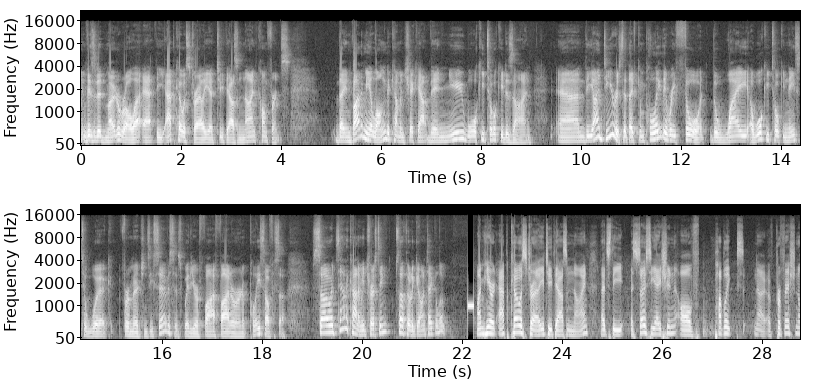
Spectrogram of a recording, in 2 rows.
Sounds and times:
Speech: 0.0s - 4.2s, 5.0s - 28.7s.

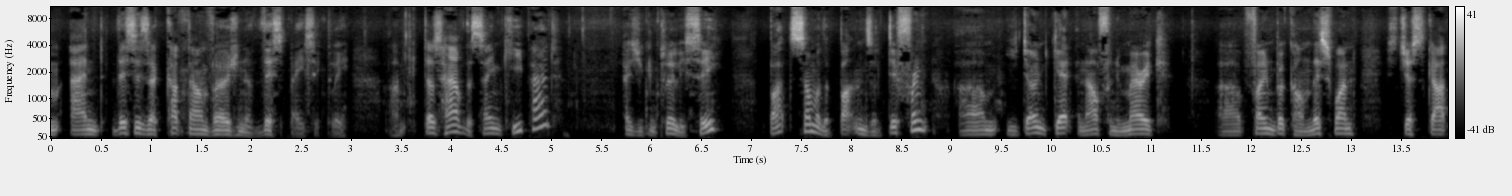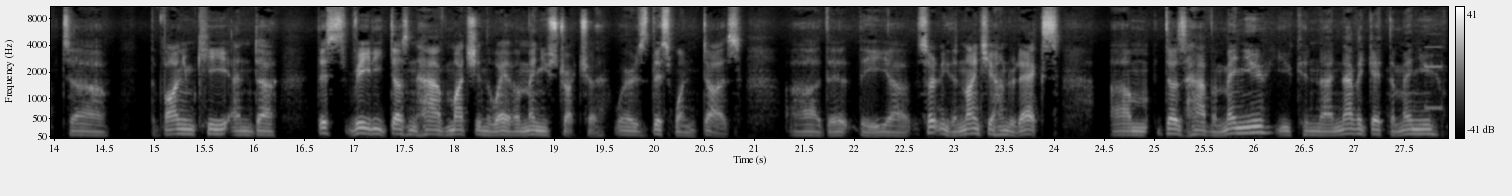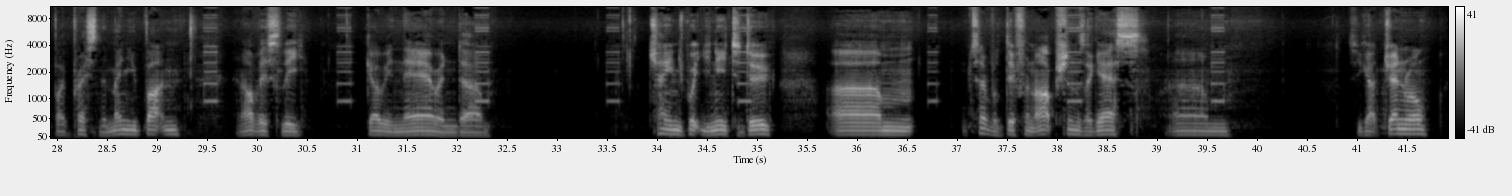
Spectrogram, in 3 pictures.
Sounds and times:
Speech: 0.0s - 32.4s, 33.8s - 39.8s, 40.9s - 41.9s
Inside, small room: 0.0s - 41.9s.

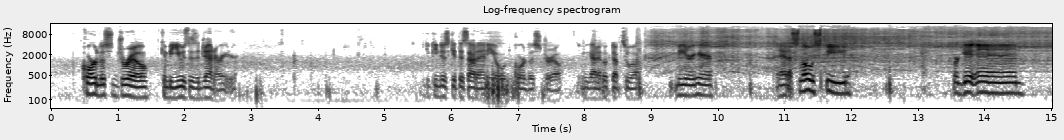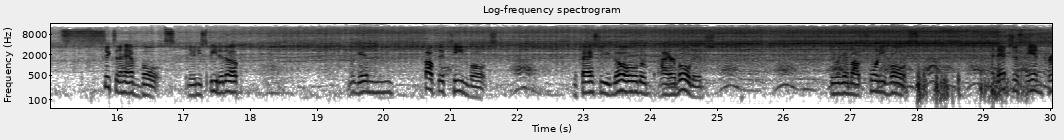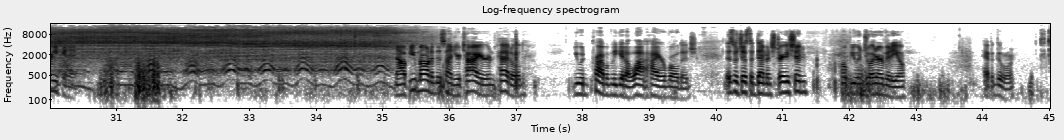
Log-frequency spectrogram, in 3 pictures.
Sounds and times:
Speech: 0.5s - 2.8s, 5.6s - 10.0s, 10.9s - 12.0s, 13.6s - 14.6s, 15.2s - 17.9s, 19.5s - 21.8s, 22.9s - 25.0s, 26.7s - 28.1s, 29.1s - 30.5s, 35.2s - 37.2s, 37.9s - 42.9s, 44.0s - 44.5s
Bicycle: 8.8s - 35.8s.

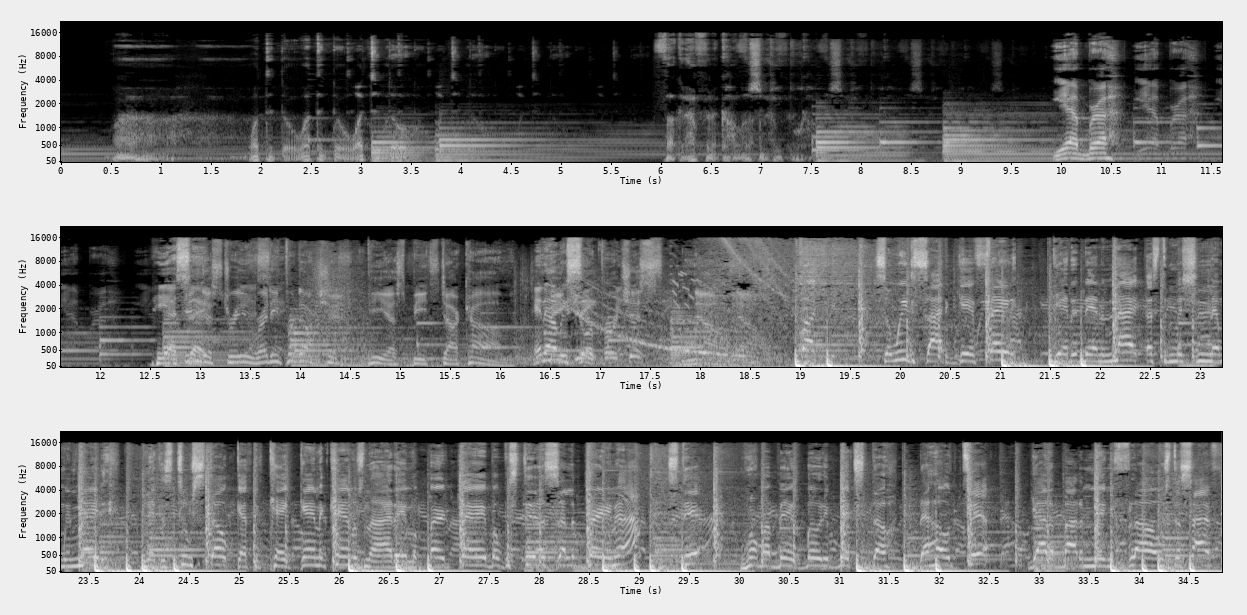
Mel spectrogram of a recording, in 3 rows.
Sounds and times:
Music: 0.0s - 34.8s.

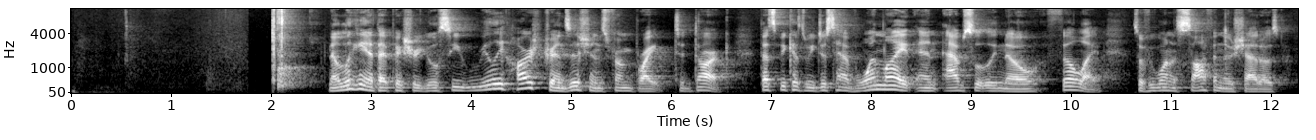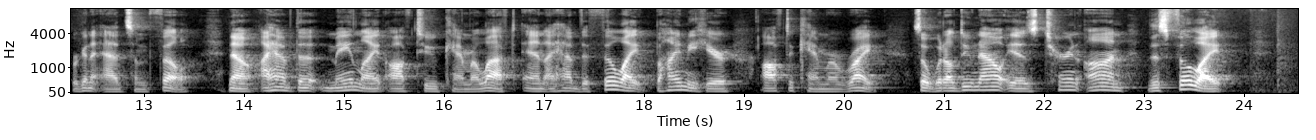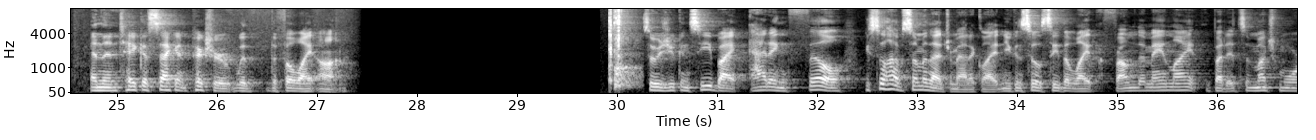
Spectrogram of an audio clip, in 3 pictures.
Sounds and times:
Speech: 2.6s - 23.9s, 24.7s - 27.5s, 30.3s - 36.8s.

